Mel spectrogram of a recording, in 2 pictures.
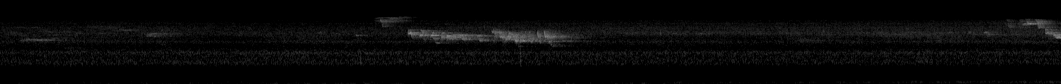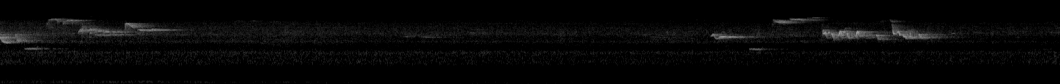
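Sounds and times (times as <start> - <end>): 
soft hiss: 0.0 - 21.2
European robin singing: 3.8 - 5.8, 10.1 - 12.4, 17.7 - 20.1.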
